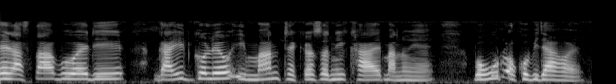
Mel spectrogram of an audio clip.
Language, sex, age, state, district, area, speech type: Assamese, female, 45-60, Assam, Nagaon, rural, spontaneous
